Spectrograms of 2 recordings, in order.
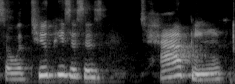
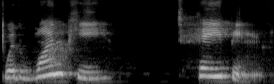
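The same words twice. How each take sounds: First: "tapping" said slowly, short a; slow clear tapping. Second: "taping" said slowly, long a; slow clear taping. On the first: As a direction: stretch "tapping" so the short a is heard. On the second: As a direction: draw out "taping" so the long a is heard. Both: Shown as a demonstration. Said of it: "Listen to the difference".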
